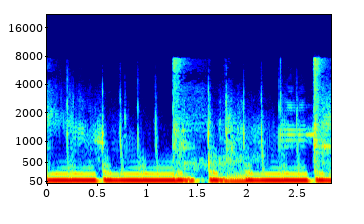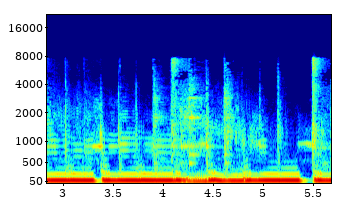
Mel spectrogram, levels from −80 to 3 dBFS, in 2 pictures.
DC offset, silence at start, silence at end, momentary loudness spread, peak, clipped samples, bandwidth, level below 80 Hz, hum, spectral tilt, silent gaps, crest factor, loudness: under 0.1%; 0 s; 0 s; 4 LU; -2 dBFS; under 0.1%; 7.8 kHz; -8 dBFS; none; -7 dB/octave; none; 6 dB; -10 LUFS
